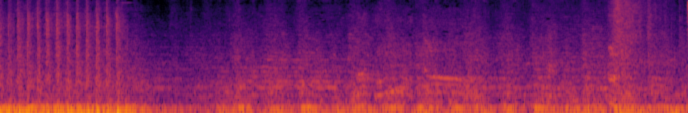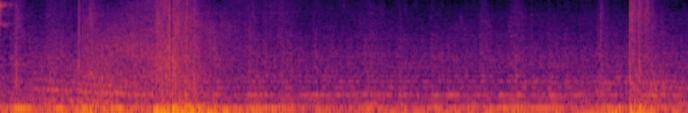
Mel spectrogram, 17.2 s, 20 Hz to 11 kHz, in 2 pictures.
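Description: Rapid gunfire from an anti-aircraft turret in the video game Resident Evil 4 Remake opens with a fast burst of shots. A dense, continuous roar of battle noise follows, with a few sharper bursts later.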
